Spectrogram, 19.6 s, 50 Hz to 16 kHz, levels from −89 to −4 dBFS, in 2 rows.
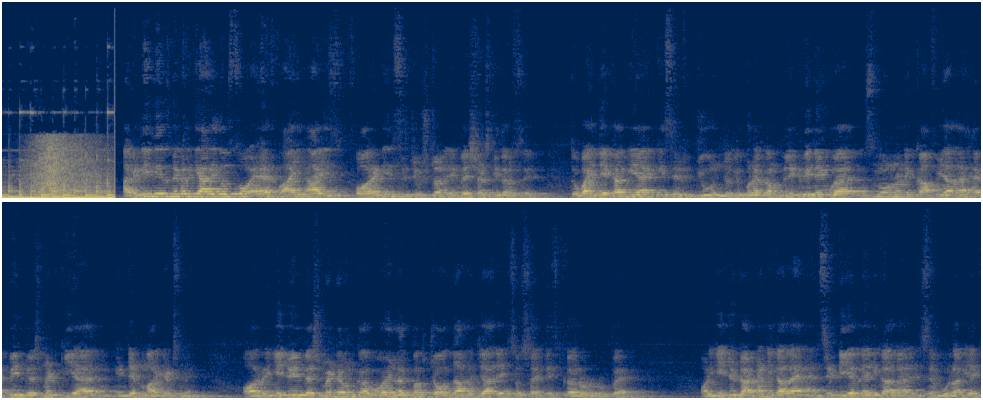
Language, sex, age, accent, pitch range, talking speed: Hindi, male, 20-39, native, 140-165 Hz, 195 wpm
